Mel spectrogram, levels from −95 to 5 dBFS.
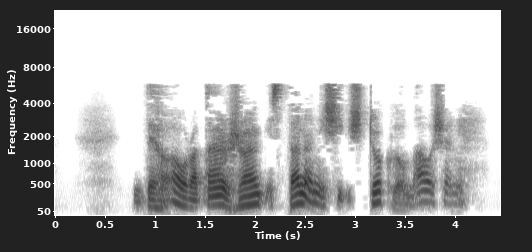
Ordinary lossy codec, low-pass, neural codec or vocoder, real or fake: MP3, 24 kbps; 7.2 kHz; codec, 16 kHz, 0.5 kbps, X-Codec, WavLM features, trained on Multilingual LibriSpeech; fake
